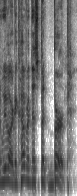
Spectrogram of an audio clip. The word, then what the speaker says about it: BRP: already covered this but burp is the correct pronunciation yes yeah BRP you might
